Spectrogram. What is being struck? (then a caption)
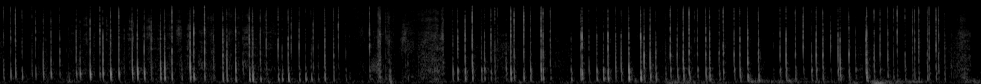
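Cylindrical gift wrapped in glossy paper. Long nails tap and scratch the side of a cylindrical gift wrapped in light blue, bulldog-print glossy wrapping paper. Rapid, crisp clicks and brief papery scrapes sound steadily throughout, bright and sharp with almost no low end. Each tap dies away almost instantly.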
